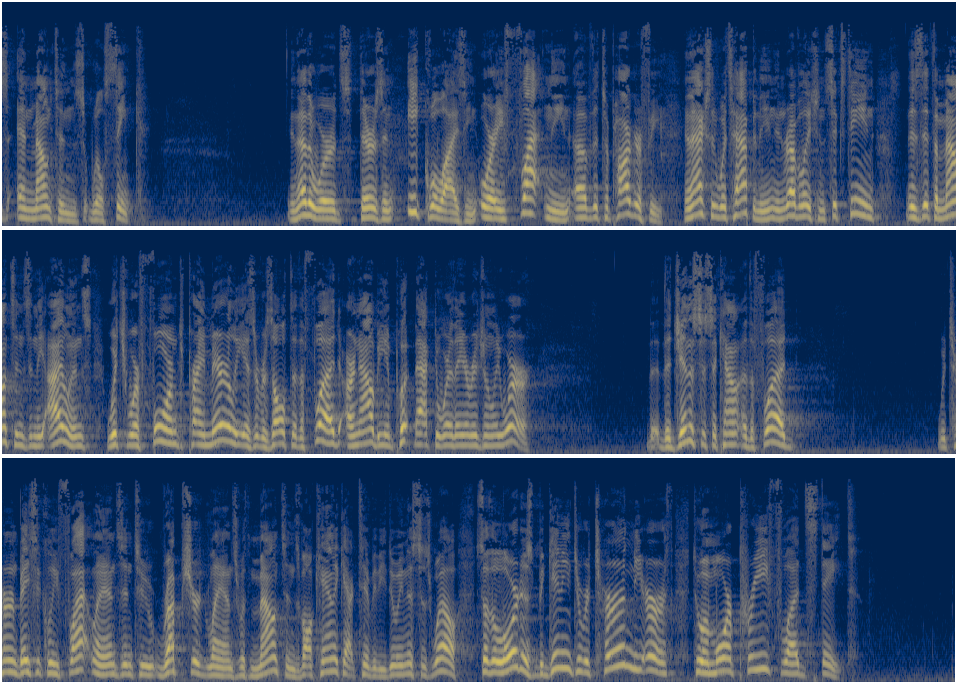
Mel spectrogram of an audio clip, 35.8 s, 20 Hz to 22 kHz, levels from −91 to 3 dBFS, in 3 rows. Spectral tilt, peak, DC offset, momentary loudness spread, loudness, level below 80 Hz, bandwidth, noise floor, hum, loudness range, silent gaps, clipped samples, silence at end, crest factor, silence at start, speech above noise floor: -6.5 dB/octave; -6 dBFS; under 0.1%; 9 LU; -24 LUFS; -64 dBFS; 15 kHz; -65 dBFS; none; 5 LU; none; under 0.1%; 1.45 s; 18 dB; 0 s; 42 dB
